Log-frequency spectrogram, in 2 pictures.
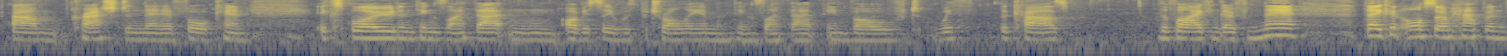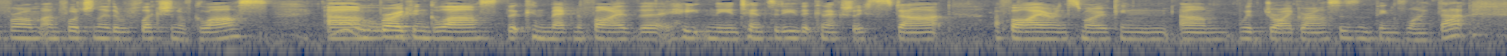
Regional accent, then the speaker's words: Australia; growing up in Australia and being exposed to drought a lot of my childhood and experiencing some major bushfires in Australia

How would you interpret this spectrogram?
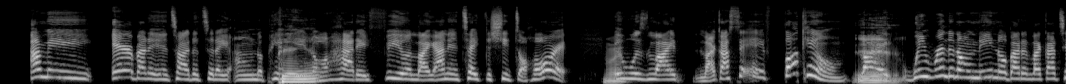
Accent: Shreveport, Louisiana, United States; Then I'm from Shreveport.

